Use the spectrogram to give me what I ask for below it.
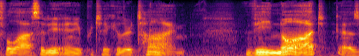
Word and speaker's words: V naught: V naught, as it's pronounced, is v at t equals 0, the initial velocity.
